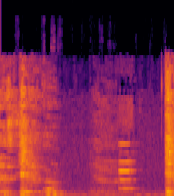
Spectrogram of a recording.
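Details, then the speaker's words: Woman with cystic fibrosis in hospital emergency room for post-operative problems, receiving IV contrast: two short coughs with a faint IV pump beep between them in a quiet room; cough. "Coughing, beeping IV."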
